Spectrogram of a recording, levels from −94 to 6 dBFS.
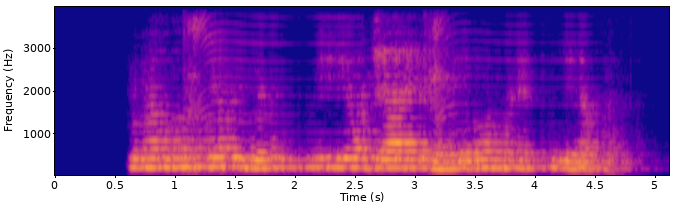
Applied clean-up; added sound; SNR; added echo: neural mask model DeepFilterNet 3.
